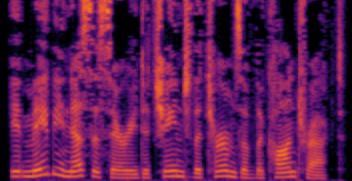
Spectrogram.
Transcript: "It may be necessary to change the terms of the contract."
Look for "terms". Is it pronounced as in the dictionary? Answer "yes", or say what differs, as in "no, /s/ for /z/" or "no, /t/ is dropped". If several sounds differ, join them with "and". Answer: yes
